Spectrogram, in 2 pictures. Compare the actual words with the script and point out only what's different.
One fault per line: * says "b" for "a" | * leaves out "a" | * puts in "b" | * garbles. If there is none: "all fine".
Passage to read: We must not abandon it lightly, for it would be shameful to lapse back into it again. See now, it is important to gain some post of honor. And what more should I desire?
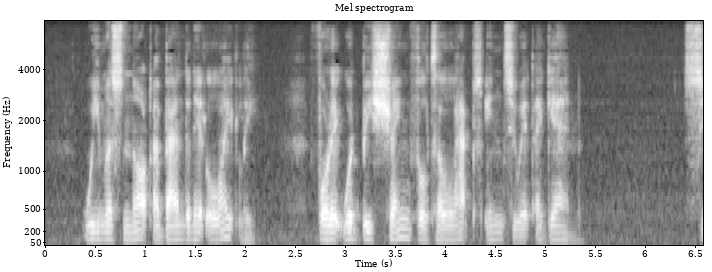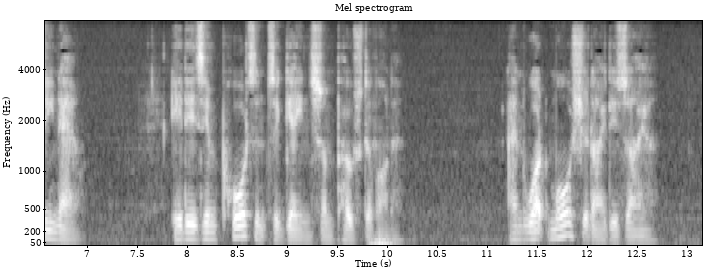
* leaves out "back"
